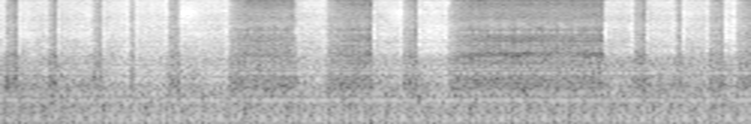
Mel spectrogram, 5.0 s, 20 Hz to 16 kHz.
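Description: Airbrush spraying a quick dust coat of primer onto a 1/700 scale plastic model of HMS Hood, a steady close hiss in several bursts with short pauses.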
